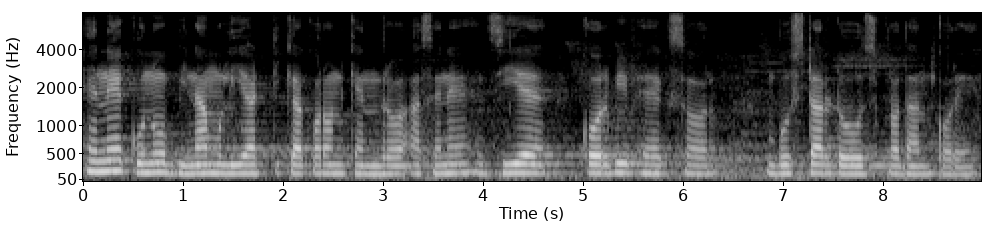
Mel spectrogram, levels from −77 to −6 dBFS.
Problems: background sounds at intervals, continuous background conversations, echo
